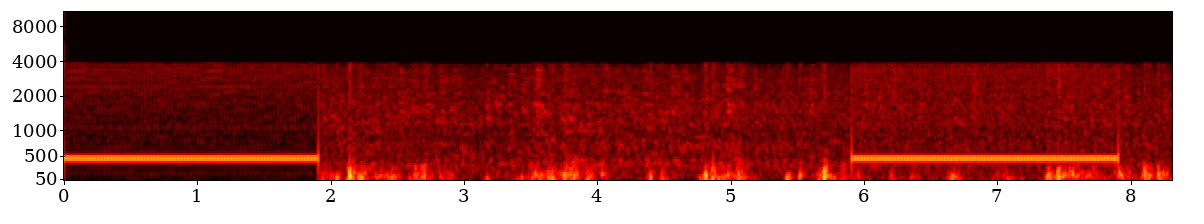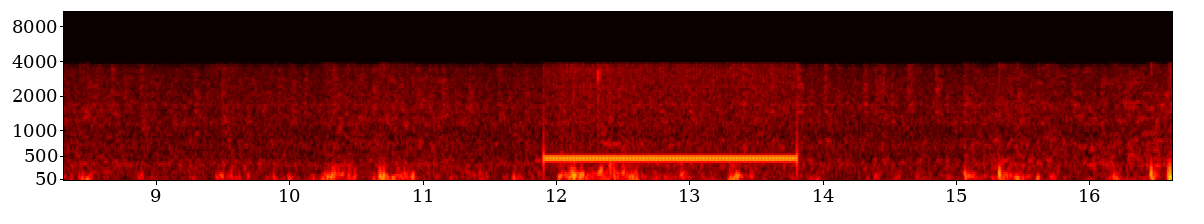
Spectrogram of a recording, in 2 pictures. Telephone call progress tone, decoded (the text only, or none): ringback tone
